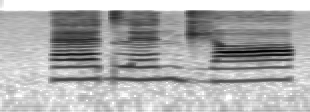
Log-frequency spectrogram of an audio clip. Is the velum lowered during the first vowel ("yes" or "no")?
no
